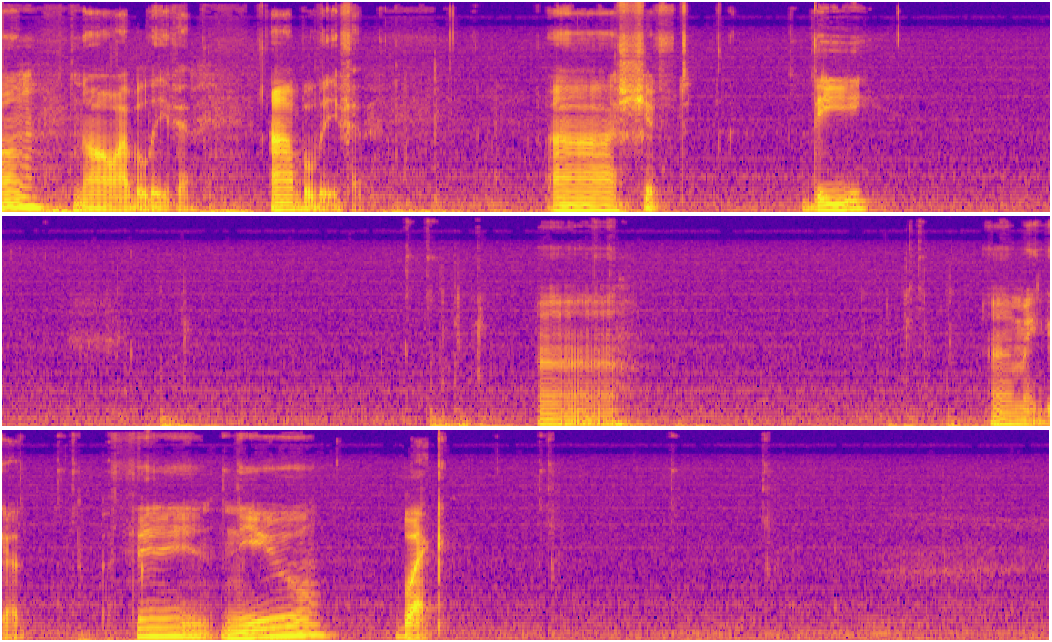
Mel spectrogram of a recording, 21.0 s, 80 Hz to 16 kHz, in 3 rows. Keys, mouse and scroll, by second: 0.5-1.6 right drag, 1.4 KP_7, 2.6 z, 4.1 shift+d, 8.1 s, 9.8-12.8 drag, 9.8 s, 11.1 Tab, 11.5 Tab, 12.9 e, 13.4 s, 14.5-19.4 drag, 14.6 Tab.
